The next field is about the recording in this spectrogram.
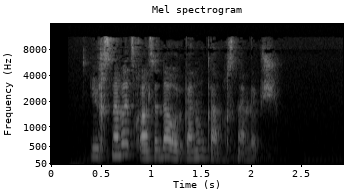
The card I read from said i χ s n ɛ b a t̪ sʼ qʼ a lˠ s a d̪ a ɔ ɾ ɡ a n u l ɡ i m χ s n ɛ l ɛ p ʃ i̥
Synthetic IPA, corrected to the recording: i χ s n ɛ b a t̪ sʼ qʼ a lˠ s a d̪ a ɔ ɾ ɡ a n u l ɡ a m χ s n ɛ l ɛ p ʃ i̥

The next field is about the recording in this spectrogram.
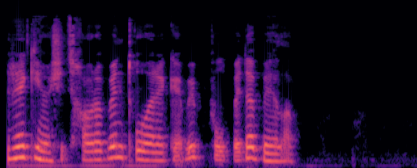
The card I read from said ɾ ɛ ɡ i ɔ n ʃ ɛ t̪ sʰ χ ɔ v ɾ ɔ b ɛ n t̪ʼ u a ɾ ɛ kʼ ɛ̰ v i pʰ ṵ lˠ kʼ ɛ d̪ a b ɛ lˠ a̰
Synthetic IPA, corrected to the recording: ɾ ɛ ɡ i ɔ n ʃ i t̪ sʰ χ ɔ v ɾ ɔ b ɛ n t̪ʼ u a ɾ ɛ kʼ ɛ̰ b i pʰ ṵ lˠ pʼ ɛ d̪ a b ɛ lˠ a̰

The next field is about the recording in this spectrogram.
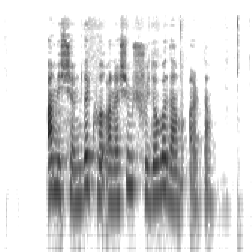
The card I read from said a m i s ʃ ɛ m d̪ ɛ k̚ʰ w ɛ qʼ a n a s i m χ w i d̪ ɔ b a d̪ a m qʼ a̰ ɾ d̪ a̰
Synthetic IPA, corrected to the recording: a m i s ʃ ɛ m d̪ ɛ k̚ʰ w ɛ qʼ a n a ʃ i m ʃ w i d̪ ɔ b a d̪ a m qʼ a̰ ɾ d̪ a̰

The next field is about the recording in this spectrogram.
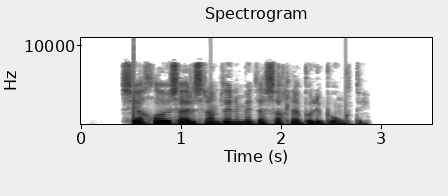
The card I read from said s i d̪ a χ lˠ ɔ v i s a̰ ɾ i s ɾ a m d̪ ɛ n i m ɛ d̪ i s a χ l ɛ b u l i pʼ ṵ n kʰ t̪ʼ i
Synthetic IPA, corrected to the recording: s i a χ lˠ ɔ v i s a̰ ɾ i s ɾ a m d̪ ɛ n i m ɛ d̪ a s a χ l ɛ b u l i pʼ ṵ ŋ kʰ t̪ʼ i

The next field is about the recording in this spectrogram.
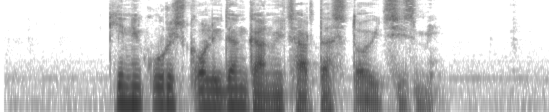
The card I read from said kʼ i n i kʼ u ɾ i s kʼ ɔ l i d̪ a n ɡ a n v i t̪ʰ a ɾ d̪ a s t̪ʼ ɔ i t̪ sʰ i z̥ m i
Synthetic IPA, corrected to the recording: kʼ i n i kʼ u ɾ i s kʼ ɔ l i d̪ a n ɡ a n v i t̪ʰ a ɾ d̪ a s t̪ʼ ɔ i t̪ sʰ i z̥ m i

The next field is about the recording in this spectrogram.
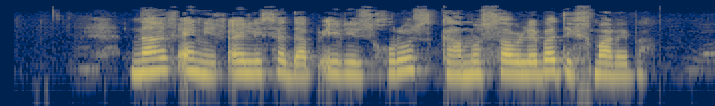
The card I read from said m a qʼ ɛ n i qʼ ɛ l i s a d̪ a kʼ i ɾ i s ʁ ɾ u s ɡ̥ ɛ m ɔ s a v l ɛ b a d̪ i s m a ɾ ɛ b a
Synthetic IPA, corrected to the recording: n a qʼ ɛ n i qʼ ɛ l i s a d̪ a pʼ i ɾ i s ʁ ɾ u s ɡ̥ a m ɔ s a v l ɛ b a d̪ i χ m a ɾ ɛ b a

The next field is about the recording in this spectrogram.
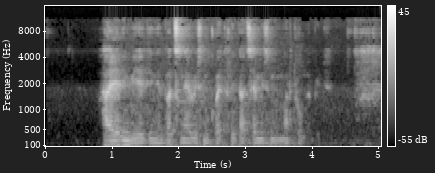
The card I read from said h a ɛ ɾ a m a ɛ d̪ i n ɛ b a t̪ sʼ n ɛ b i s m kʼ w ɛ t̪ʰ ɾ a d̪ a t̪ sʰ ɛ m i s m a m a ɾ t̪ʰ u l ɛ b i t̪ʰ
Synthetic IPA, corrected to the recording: h a ɛ ɾ i m i ɛ d̪ i n ɛ b a t̪ sʼ n ɛ v i s m kʼ w ɛ t̪ʰ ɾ i d̪ a t̪ sʰ ɛ m i s m i m a ɾ t̪ʰ u l ɛ b i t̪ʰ

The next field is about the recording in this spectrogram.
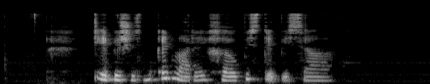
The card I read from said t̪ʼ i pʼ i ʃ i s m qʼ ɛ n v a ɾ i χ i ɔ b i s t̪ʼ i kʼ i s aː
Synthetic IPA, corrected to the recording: t̪ʼ i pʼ i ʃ i s m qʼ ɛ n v a ɾ i χ ɛ ɔ b i s t̪ʼ i pʼ i s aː

